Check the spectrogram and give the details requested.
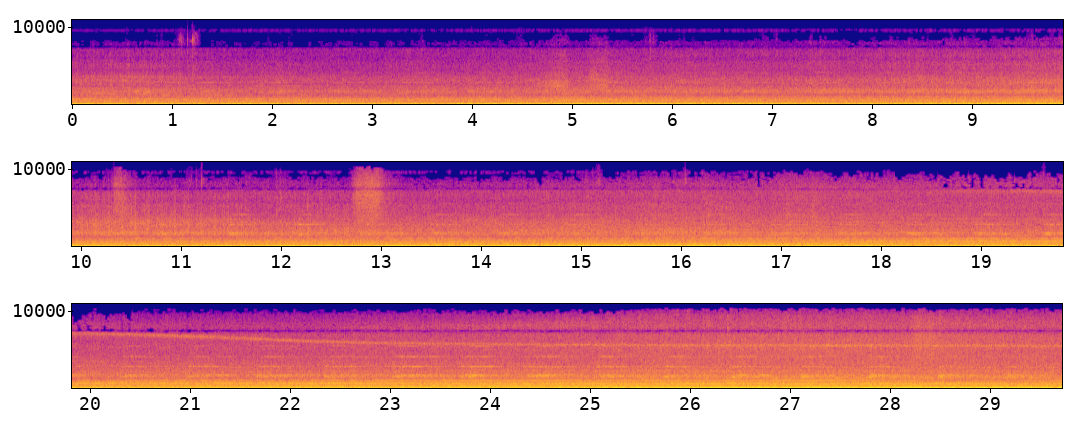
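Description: Union Pacific freight train's diesel locomotives running past at close range, a steady deep engine rumble that grows louder as the units draw level, with a faint high tone sliding down about two-thirds of the way through.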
